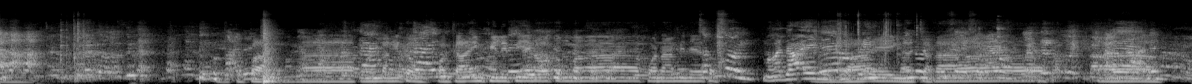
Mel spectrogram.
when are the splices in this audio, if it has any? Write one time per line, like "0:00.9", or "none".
0:02.0

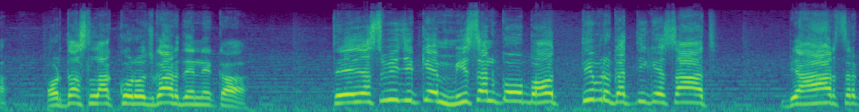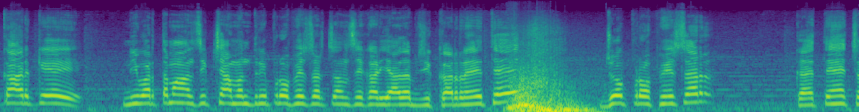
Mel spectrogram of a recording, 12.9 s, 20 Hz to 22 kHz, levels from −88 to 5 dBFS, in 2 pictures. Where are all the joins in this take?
0:10.5

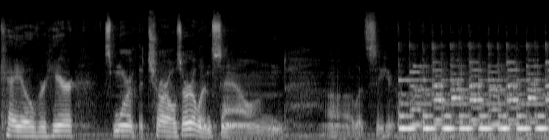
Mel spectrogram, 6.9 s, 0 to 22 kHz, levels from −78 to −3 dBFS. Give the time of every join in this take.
none

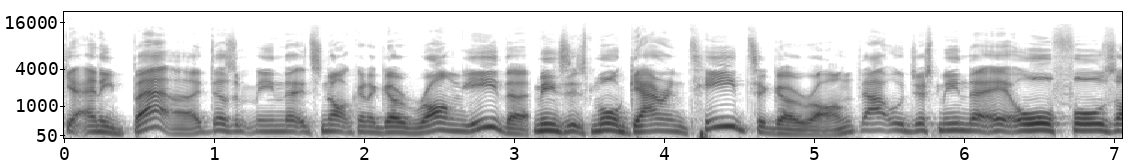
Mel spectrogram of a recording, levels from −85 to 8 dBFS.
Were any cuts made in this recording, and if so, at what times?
0:05.3

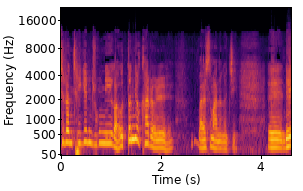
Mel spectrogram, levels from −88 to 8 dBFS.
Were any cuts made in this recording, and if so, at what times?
0:01.2

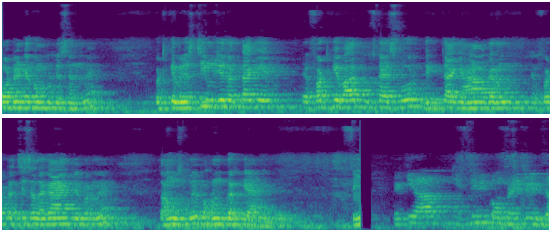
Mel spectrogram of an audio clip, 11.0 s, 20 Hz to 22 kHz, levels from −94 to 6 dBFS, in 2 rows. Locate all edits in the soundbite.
0:09.1

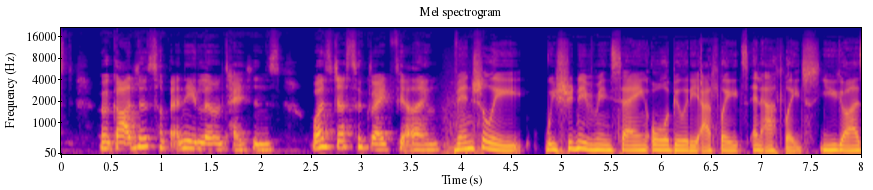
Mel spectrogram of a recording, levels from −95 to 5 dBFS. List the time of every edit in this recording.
0:03.9

